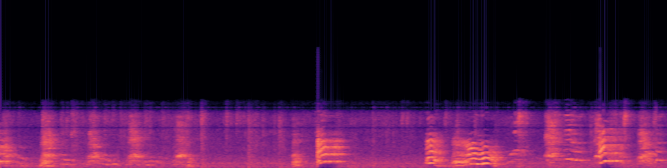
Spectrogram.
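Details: Toy Poodle whimpering and yipping in high-pitched, wavering cries, separated by brief pauses, with a few sharper yelps toward the end.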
